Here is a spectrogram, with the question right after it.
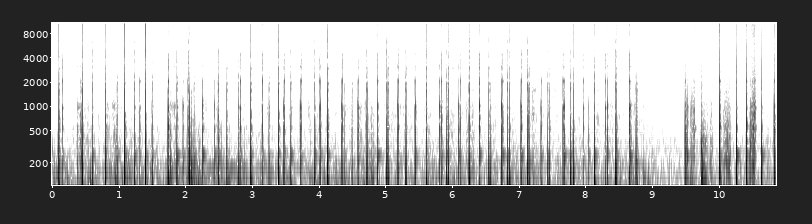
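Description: Long acrylic nails tap the metal mesh grilles of a Zoom recorder's XY microphone, its small hollow capsules. A steady, fast run of soft, dull taps lands close to the mic, mostly deep low thumps with short, faint bright clicks and almost no ring. The taps pause briefly near the end, then resume more sparsely.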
